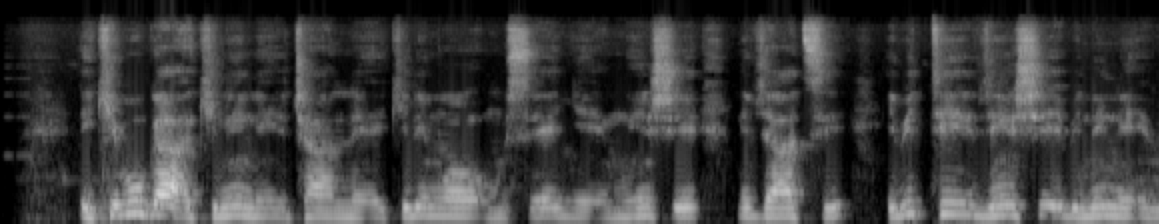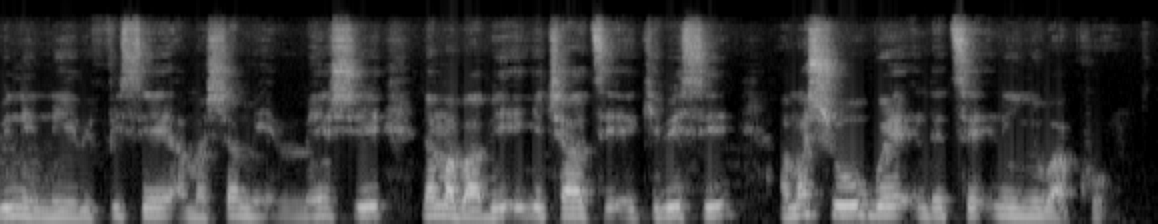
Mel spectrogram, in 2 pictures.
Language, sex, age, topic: Rundi, male, 25-35, education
